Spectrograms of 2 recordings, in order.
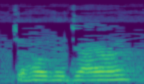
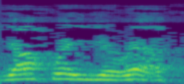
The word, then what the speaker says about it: Jehovah Jireh: Jehovah Jireh? It's an unfortunate twist on the way it's probably actually supposed to be pronounced. It's supposed to be Yahweh Yireh.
